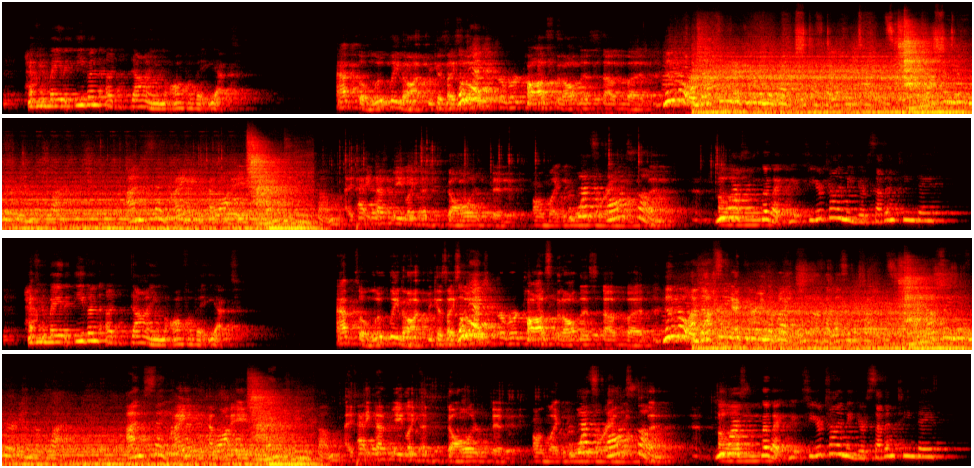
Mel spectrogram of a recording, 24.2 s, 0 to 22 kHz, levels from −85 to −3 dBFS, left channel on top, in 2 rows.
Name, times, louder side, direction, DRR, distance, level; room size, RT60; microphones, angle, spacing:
voice 1, 0.3-2.9 5.7-6.1 8.1-11.1 11.4-13.0 13.7-16.8 19.2-20.4 21.0-23.8, right 1 dB, 40° right, -2 dB, 2.2 m, -33 dB
voice 2, 4.2-8.1 8.6-9.9 14.2-15.2 16.4-18.4 18.7-20.3 20.7-21.6, right 2 dB, 65° right, -1 dB, 6.3 m, -34 dB
sound 1, 7.2-12.7 13.1-14.9 15.2-16.0 16.2-17.6 17.9-18.0 18.2-18.5 18.8-18.9 19.7-19.8 20.1-20.3 20.8-21.1, left 3 dB, 75° left, 3.8 m, -43 dB
Engine, 8.6-16.0, left 2 dB, 45° left, 2.6 m, -31 dB
28.5 x 27.5 x 3.4 m, 1.0 s
head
